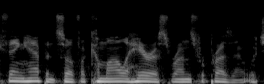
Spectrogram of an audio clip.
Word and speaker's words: Kamala: Kamala, that's how she pronounces it.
